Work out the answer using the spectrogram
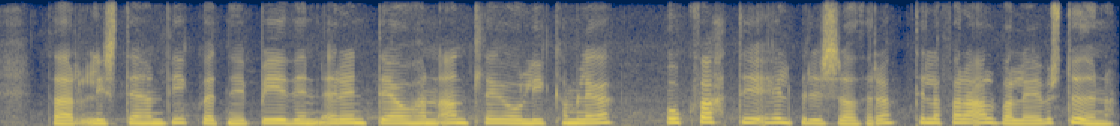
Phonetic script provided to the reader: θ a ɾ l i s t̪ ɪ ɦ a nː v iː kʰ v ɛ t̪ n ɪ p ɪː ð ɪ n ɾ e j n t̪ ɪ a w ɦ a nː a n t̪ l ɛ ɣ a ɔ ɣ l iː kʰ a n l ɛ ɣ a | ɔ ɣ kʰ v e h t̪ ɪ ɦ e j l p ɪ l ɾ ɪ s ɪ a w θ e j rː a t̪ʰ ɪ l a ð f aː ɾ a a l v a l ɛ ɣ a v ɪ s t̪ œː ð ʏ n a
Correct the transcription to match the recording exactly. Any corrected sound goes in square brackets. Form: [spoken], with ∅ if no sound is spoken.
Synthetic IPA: θ a ɾ l i s t̪ ɪ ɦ a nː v iː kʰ v ɛ t̪ n ɪ p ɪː ð ɪ n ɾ e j n t̪ ɪ a w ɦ a nː a n t̪ l ɛ ɣ a ɔ ɣ l iː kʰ a [m] l ɛ ɣ a | ɔ ɣ kʰ v [a] h t̪ ɪ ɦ e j l p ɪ [∅] ɾ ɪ s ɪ a w θ e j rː a t̪ʰ ɪ l a ð f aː ɾ a a l v a l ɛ ɣ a v ɪ s t̪ œː ð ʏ n a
